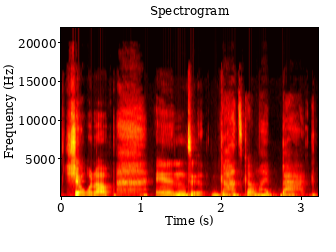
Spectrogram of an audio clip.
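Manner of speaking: high airy mantra fading to a whisper; airy reassurance. Retold or imitated. Reciting her calming mantra to herself, airy then whispered. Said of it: "I'm just like".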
